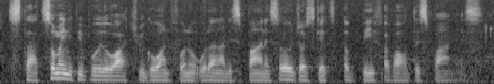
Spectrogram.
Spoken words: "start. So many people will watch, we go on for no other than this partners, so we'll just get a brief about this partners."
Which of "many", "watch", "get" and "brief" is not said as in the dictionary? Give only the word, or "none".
brief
